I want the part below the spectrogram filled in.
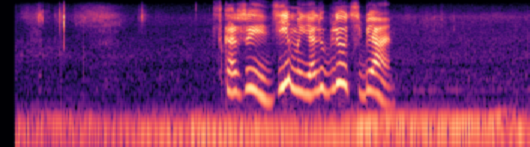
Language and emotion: Russian, angry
